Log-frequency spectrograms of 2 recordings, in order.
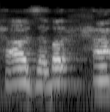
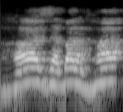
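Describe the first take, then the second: First: Slow spelling drill, "हा" rubbed in mid-throat; throaty ha. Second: Slow spelling drill, "हा" as an open h from low down; deep chest h. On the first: Teacher drills students on the letter, throaty ha. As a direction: say each "हा" with tight throat friction, slowly. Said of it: "यहाँ से आवाज आएगी". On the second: Teacher contrasts the second letter for students, deep chest h. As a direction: say each "हा" slowly with a plain open breath, no throat friction. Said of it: "फर्क वाज़ेह रखना". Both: Shown as a demonstration.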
